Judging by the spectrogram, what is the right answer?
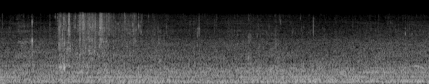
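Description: A freshwater drum splashes at the water's surface as it is let go over the side of the boat, a short burst of splashing about half a second to a second and a half in. Underneath runs the steady rumble of the boat's motor and the river water.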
